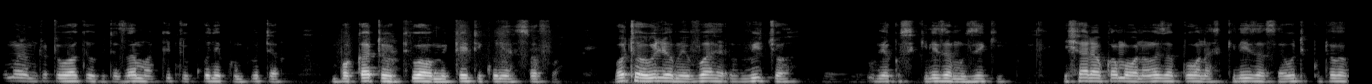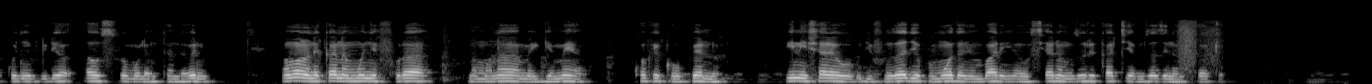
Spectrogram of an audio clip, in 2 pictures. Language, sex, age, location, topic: Swahili, male, 18-24, Nairobi, education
